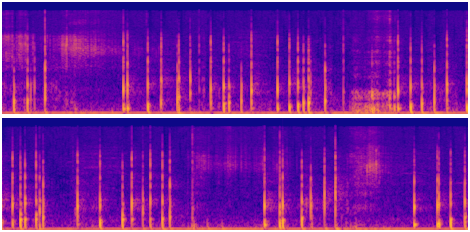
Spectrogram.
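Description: Long nails tap and scratch a small red printed cardboard box in quick, irregular bursts of short, dry clicks with soft scraping between them. A steady low hum runs underneath throughout.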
